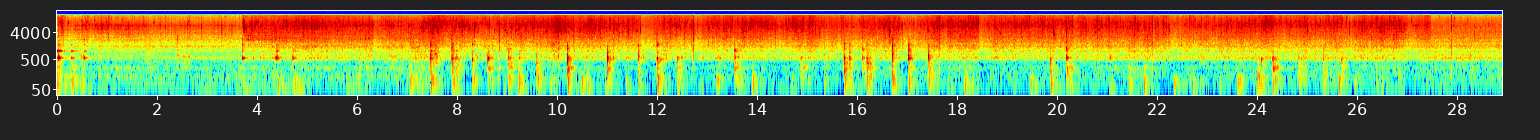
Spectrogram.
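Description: Sliced red onion and garlic sizzling in hot oil in a non-stick frying pan as they are sautéed, the sizzle getting louder about four seconds in. A wooden spatula knocks and scrapes against the pan in quick strokes as it stirs.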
